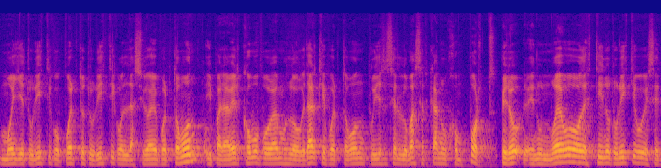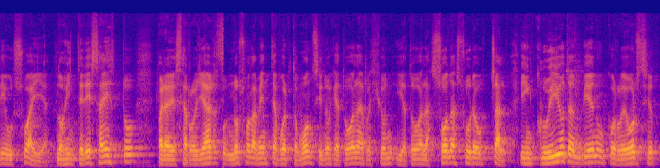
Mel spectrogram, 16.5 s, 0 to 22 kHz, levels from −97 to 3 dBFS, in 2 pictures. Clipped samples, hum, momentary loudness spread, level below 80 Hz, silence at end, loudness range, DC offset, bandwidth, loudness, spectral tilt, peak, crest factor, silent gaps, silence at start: under 0.1%; none; 8 LU; -64 dBFS; 0 s; 2 LU; under 0.1%; 16 kHz; -22 LUFS; -5.5 dB/octave; -4 dBFS; 18 dB; none; 0 s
